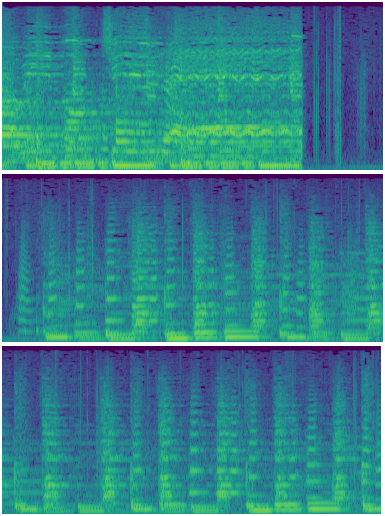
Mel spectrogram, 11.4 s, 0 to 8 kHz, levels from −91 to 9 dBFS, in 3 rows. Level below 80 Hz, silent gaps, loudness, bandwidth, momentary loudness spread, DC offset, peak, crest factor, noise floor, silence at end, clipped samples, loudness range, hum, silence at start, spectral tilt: -24 dBFS; none; -16 LUFS; 7.6 kHz; 11 LU; under 0.1%; -2 dBFS; 14 dB; -43 dBFS; 0 s; under 0.1%; 7 LU; none; 0 s; -6 dB/octave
